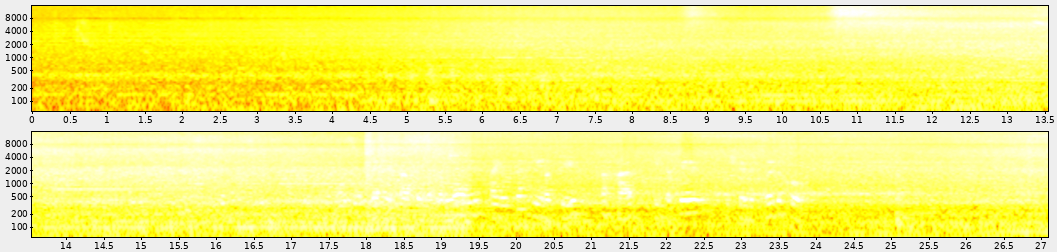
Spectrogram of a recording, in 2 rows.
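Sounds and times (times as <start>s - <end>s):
train wheels running on rails: 3.5s - 27.0s.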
